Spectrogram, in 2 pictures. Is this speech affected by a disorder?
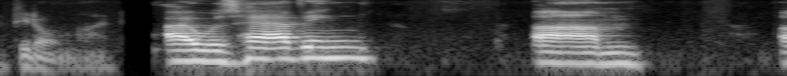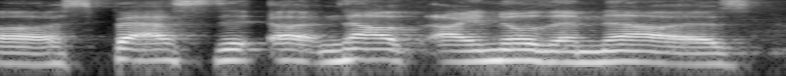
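Yes: ALS; spasticity as early symptom; breathing affected after injection.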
